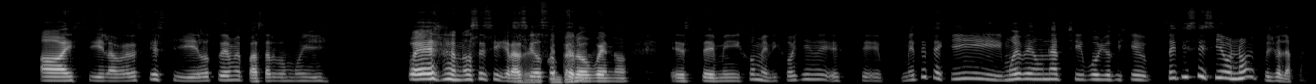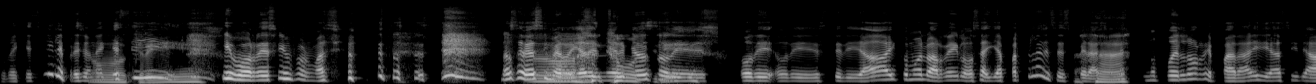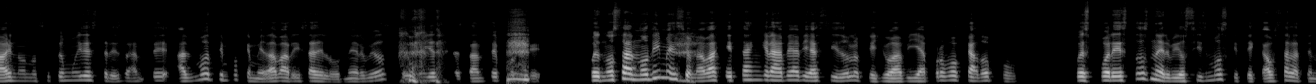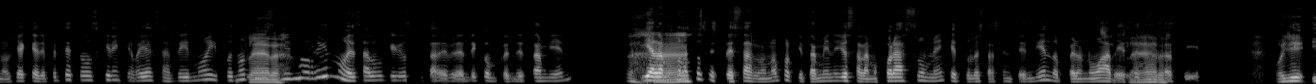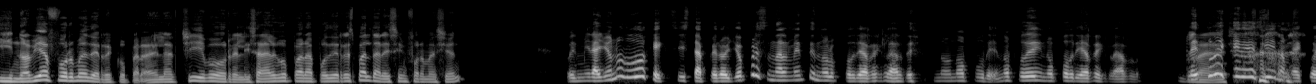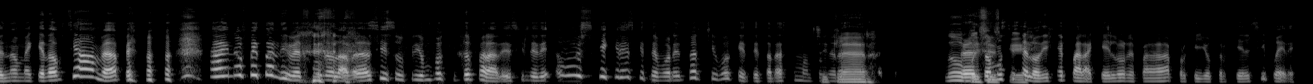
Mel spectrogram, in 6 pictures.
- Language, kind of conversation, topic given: Spanish, podcast, ¿Qué opinas de aprender por internet hoy en día?
- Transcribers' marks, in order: laughing while speaking: "información. Entonces"; laughing while speaking: "No"; chuckle; chuckle; giggle; chuckle; put-on voice: "Uh"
